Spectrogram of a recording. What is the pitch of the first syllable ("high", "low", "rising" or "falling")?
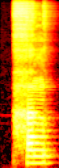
high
